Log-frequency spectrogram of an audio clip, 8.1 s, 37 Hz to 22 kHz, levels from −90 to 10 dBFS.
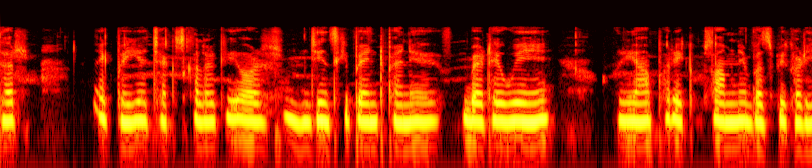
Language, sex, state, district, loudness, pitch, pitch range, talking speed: Hindi, female, Bihar, Sitamarhi, -16 LUFS, 220 Hz, 215-235 Hz, 170 wpm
